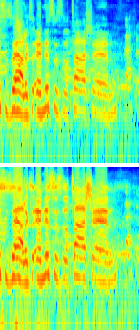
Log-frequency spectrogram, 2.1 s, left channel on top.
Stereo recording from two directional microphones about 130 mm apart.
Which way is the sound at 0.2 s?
40° left (ahead or behind).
